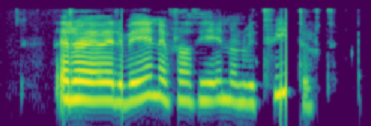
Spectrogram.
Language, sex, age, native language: Icelandic, female, 12, Icelandic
